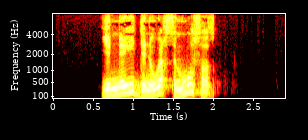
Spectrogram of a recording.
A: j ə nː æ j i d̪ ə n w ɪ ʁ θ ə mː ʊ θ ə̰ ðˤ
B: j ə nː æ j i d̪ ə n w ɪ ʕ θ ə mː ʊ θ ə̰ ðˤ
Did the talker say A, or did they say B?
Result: A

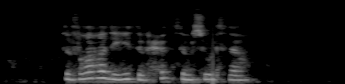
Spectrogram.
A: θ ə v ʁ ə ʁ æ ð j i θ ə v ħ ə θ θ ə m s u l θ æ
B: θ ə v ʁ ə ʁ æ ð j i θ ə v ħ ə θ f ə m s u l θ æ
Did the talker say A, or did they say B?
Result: A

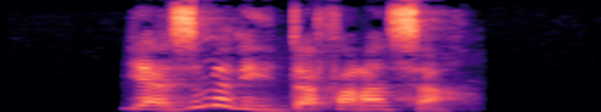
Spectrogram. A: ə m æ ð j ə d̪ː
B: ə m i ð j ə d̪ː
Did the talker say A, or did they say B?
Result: A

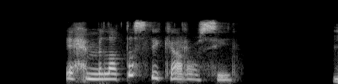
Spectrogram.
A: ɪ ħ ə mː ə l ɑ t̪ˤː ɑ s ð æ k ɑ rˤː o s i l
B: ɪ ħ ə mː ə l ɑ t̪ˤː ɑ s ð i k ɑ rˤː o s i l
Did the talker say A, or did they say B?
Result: B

